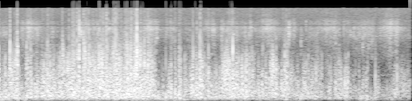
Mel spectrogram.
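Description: Wind buffeting the microphone, loud and uneven, easing slightly near the end.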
